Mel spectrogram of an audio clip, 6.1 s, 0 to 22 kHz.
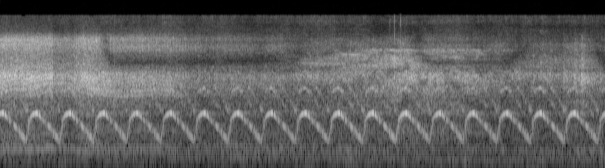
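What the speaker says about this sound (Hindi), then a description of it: "एम्बुलेंस भी आ गई" Wailing ambulance siren from the Police Sim 2022 driving game, a steady rapid up-and-down sweep repeating about every half second, loud and continuous over a low traffic rumble with no talking.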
